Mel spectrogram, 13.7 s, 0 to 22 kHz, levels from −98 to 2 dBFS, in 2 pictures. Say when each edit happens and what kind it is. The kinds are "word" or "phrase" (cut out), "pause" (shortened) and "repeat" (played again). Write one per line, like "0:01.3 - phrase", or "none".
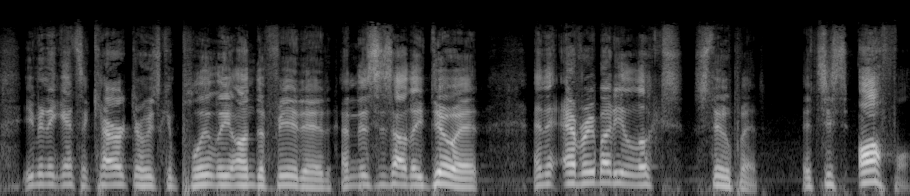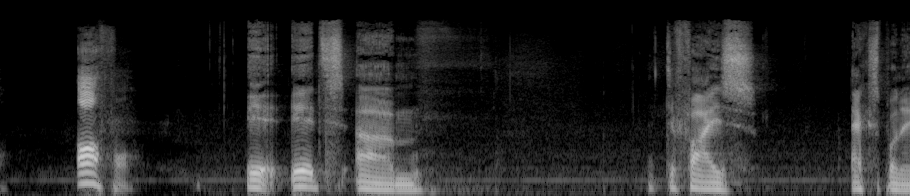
0:02.5 - pause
